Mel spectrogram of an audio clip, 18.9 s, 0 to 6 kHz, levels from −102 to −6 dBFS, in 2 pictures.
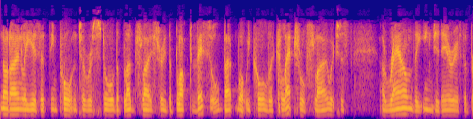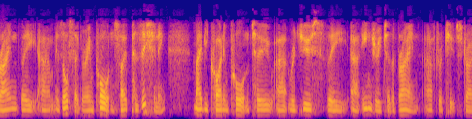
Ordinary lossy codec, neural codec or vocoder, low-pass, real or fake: MP3, 24 kbps; none; 5.4 kHz; real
